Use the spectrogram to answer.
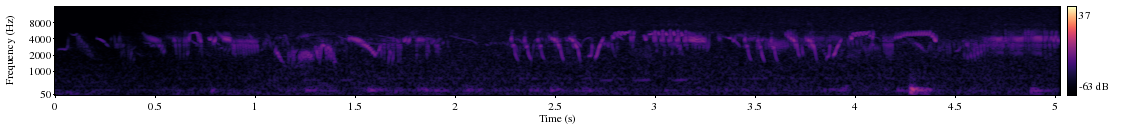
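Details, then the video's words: Calandra lark singing in flight over the Manych steppe in April: a fast, continuous stream of high, scratchy twittering and chirping notes with short buzzy trills, broken by a brief pause, recorded at a distance over faint wind noise. "Стал пытаться записывать голос Джурбая в полете. И вот что из этого вышло."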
